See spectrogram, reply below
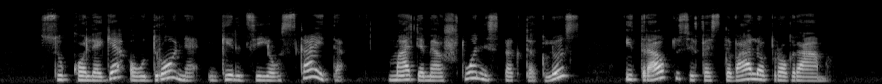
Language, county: Lithuanian, Klaipėda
